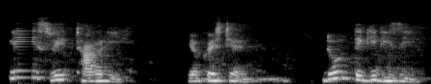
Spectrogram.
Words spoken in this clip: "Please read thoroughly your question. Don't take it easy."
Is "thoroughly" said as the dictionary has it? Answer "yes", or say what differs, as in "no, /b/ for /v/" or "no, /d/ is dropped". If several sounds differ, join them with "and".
no, /t/ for /θ/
